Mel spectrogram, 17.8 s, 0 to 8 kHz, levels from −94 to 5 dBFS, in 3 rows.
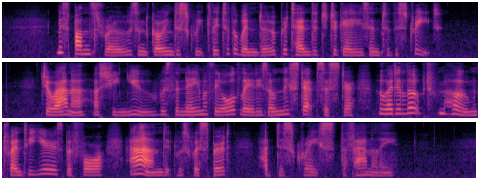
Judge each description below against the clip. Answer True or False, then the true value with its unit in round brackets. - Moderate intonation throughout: True (4.2 semitones)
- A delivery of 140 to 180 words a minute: True (150 wpm)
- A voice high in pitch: False (180 Hz)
